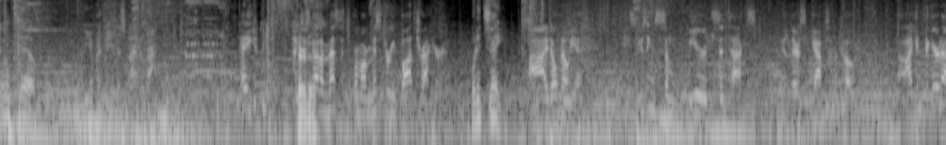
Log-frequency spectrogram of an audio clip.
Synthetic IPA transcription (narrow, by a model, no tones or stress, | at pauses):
d̥õʊ̃ntʰɛlˠbʌə˞maɪbiɨ̃nɨsbæɾə̰a | heɪaɪəd͡ʒʌsɡɑɾəmɛsɨd̥ʒ̥fɹʌ̃maʊə˞mɪstə˞ibɑd̚tʰɹ̥ækə˞ | wʌɾɨdseɪ | ʔaɪɾõʊ̃nːoʊjɛ̰t̚izjʉzɪ̃ŋsʌ̃mwɪɹd̥sɪ̃ntʰæ̰ks | ɨ̃nðə˞zɡæpsɨ̃nðɨkʰoʊd̥ | a̰ɪkɨ̃nfɪɡjə˞ɨɾa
